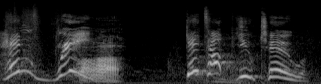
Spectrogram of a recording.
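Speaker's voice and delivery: urgent, rousing, high, swooping cry with one word drawn out. A drama character wakes henry and another sleeper, screaming. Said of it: "Stop screaming".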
